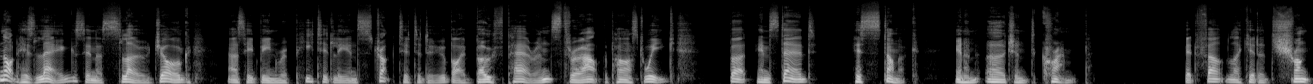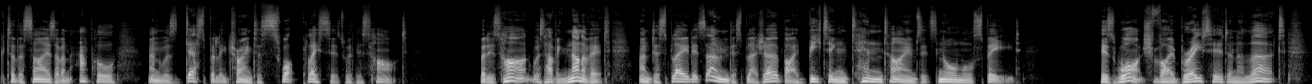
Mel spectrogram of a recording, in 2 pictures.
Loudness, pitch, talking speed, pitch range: -20 LUFS, 110 Hz, 175 wpm, 95-125 Hz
